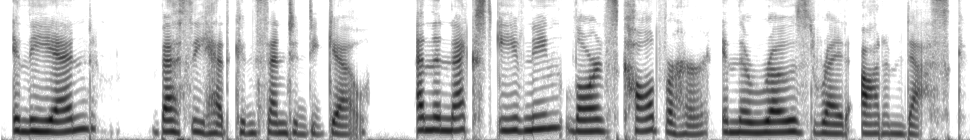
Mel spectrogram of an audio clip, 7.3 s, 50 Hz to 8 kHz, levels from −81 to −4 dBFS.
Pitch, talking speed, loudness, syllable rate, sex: 225 Hz, 180 wpm, -19 LUFS, 5.1 syllables/s, female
